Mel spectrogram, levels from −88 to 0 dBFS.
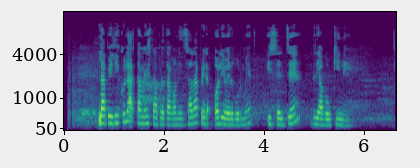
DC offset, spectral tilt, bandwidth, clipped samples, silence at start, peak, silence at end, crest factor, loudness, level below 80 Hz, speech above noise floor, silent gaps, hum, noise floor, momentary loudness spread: under 0.1%; -5 dB/octave; 11 kHz; under 0.1%; 0.15 s; -2 dBFS; 0.95 s; 24 dB; -23 LUFS; -76 dBFS; 31 dB; none; none; -54 dBFS; 19 LU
